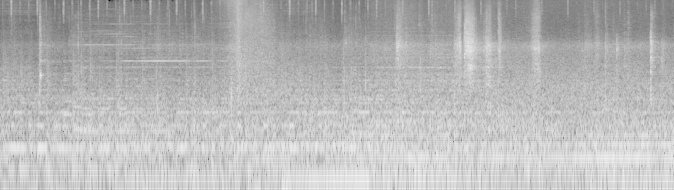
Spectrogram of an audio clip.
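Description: Background music with a steady low bass, with a few brief sharp accents.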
